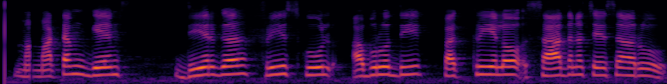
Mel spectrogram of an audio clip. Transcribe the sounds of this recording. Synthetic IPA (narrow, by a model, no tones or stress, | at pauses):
mmɐʈɐmɡeːms | d̪iːɾɐɡɐpʰɾiːskuːlɐbʱiɾud̪ʱːipɐkɾijɐlo̞ːsaːd̪ʱɐnɐt͡ʃɛːsaːɾu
